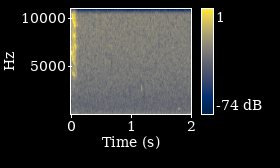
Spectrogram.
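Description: Faint room tone: a steady low hum under an even hiss, with no distinct sounds.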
